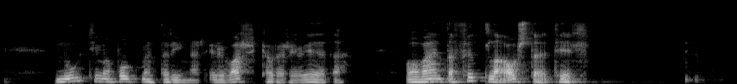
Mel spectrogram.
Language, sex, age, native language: Icelandic, male, 20-29, Icelandic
